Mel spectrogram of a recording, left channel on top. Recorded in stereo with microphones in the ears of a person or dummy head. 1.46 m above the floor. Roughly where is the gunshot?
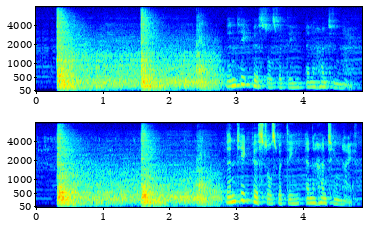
Left.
